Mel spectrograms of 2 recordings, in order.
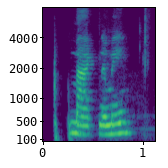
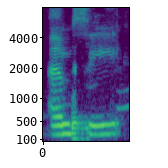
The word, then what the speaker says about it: McNamee: McNamee. Let me know if you want me to spell it. McNamee.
